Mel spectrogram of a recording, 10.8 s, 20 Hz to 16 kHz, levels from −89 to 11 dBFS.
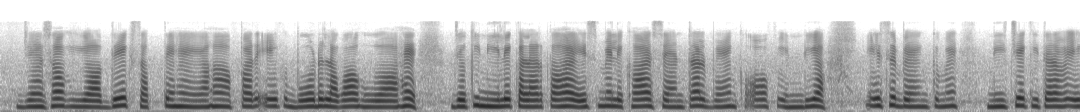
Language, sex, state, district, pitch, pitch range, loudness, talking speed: Hindi, female, Uttarakhand, Tehri Garhwal, 215 Hz, 210-225 Hz, -13 LUFS, 200 wpm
